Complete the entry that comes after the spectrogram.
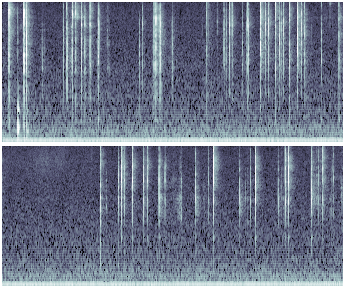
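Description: Long blue acrylic nails tap the hollow body of a handheld pink and white plastic electric facial cleansing brush. The result is an irregular run of sharp, bright plastic clicks, some in quick clusters and some spaced apart, each dying away instantly. A steady low hum sits underneath.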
